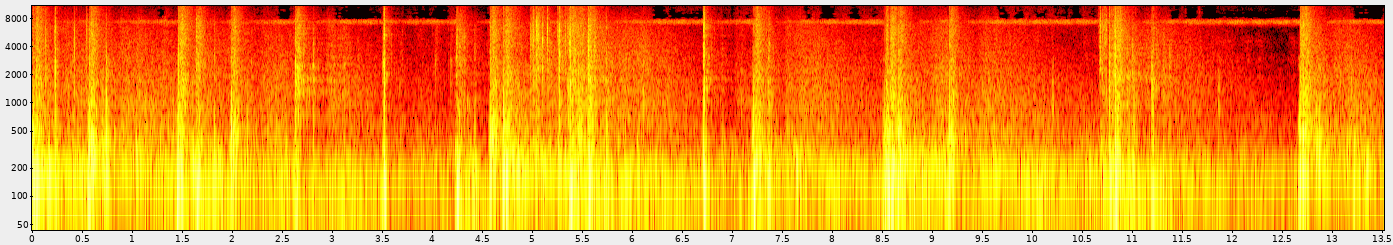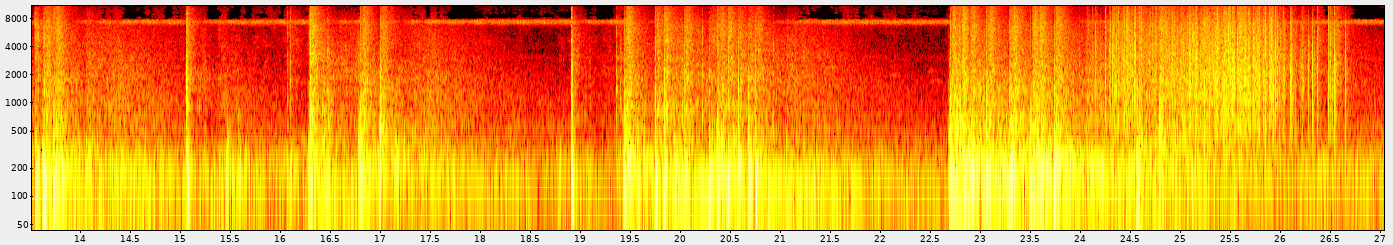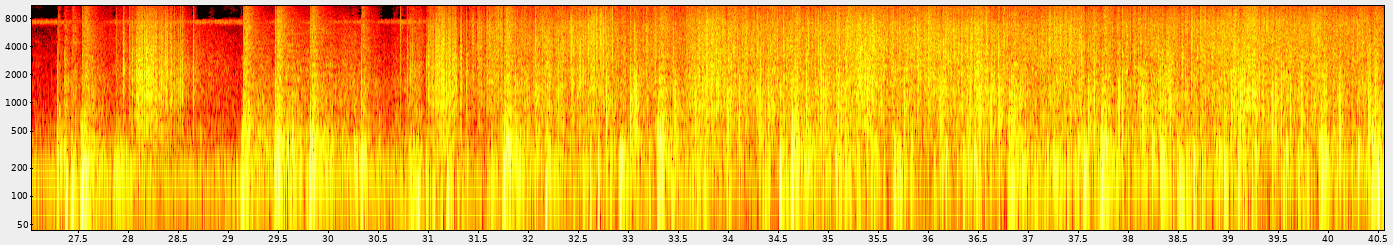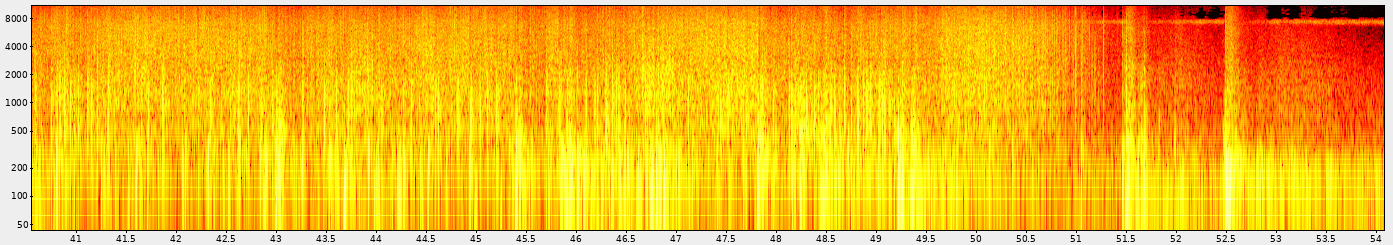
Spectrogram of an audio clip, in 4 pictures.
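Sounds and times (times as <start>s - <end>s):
fireworks crackling: 0.0s - 11.6s, 22.7s - 53.9s
fireworks bangs and booms: 0.0s - 21.9s, 22.6s - 54.0s.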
